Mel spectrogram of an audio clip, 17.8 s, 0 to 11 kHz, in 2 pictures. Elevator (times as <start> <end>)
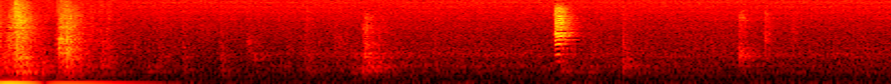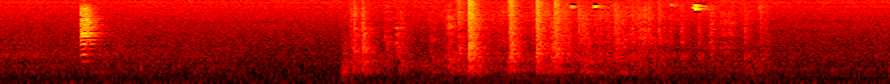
12.3 16.7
